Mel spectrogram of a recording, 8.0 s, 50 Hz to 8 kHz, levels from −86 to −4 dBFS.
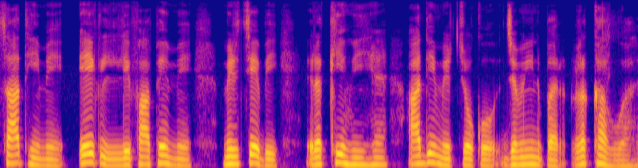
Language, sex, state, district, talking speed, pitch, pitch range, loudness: Hindi, male, Chhattisgarh, Korba, 145 wpm, 120 Hz, 110-135 Hz, -16 LUFS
